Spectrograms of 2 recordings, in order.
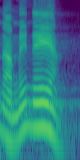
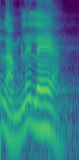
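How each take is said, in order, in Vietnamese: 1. Các từ này bắt đầu bằng âm N. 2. Các từ này bắt đầu bằng âm L. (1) "nó có nhiều khi chế N, chế L mình phát âm nó cũng không được" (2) "Cái bằng L nó phát âm được"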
